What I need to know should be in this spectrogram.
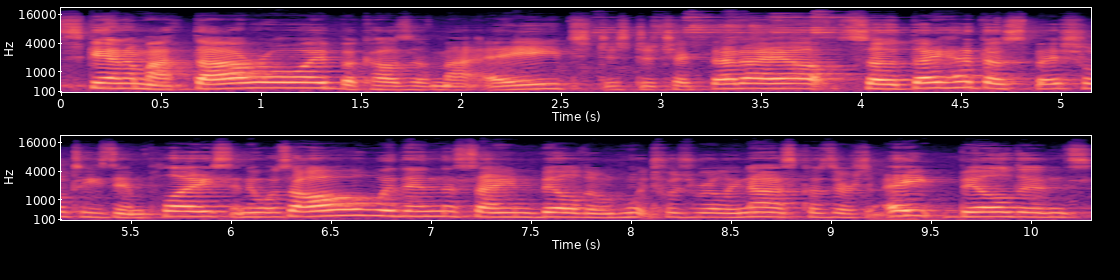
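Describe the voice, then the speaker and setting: Over music in the background, a woman with a Southern US accent speaks at a moderate pace in a fairly high pitch, with ordinary pitch variation, big swings in loudness, and hardly any pauses. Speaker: retired nurse, travel vlogger. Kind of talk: casual chat.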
